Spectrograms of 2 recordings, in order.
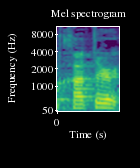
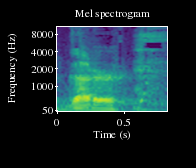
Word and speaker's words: Qatar: It's Qatar or gutter. Sorry. That reminds me of when President Obama would say Pakistan. Oh, yeah. Like, no. It's Pakistan. It's Pakistan. That's right. Well, the locals call it Qatar. That's why the people say gutter, because they pronounce they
